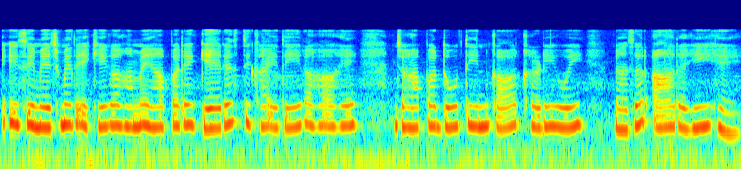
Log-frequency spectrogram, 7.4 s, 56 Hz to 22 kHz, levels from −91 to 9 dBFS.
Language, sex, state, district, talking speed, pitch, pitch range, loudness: Hindi, female, Rajasthan, Jaipur, 195 wpm, 260 Hz, 250-270 Hz, -15 LUFS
